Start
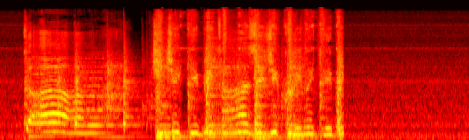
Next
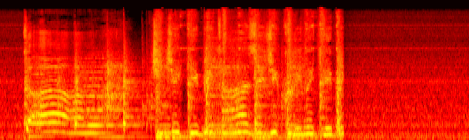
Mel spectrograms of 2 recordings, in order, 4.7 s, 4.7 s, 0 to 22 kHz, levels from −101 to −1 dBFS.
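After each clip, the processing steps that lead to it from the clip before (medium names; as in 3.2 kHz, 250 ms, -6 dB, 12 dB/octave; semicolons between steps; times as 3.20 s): compression, threshold -31 dBFS, peak gain reduction 8.5 dB; trim +5.5 dB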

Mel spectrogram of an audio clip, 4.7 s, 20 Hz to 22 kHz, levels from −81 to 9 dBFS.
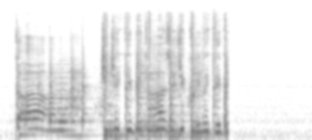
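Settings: upward expansion 1.5:1, over -51 dBFS; trim -3.5 dB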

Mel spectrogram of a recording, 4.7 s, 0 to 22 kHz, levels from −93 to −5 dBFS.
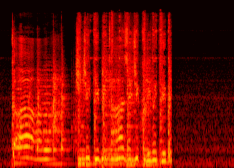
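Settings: peak limiter -25 dBFS, peak gain reduction 5.5 dB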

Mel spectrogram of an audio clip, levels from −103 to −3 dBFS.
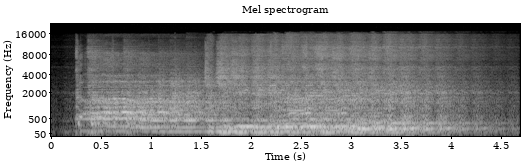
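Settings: on a send: feedback delay 360 ms, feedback 34%, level -4.5 dB; on the sum: plate-style reverb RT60 1 s, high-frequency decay 0.85×, pre-delay 105 ms, DRR -6.5 dB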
